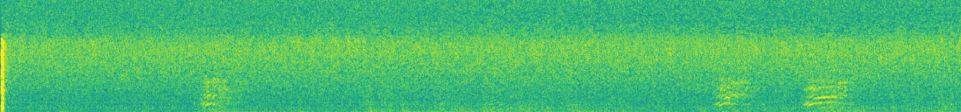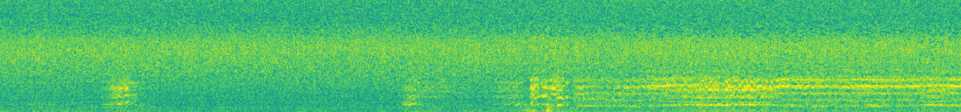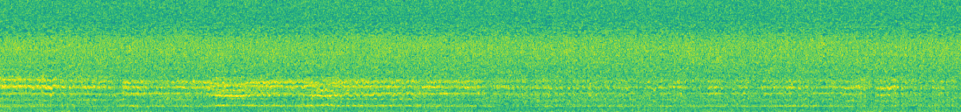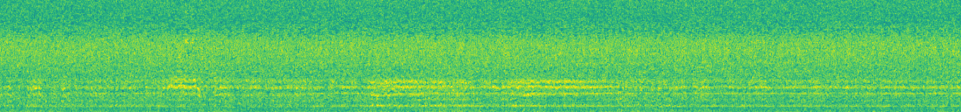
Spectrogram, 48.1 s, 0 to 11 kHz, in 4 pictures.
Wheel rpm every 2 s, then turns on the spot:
0, 10, 10, 20, 20, 30, 20, 10, 10, 80, 160, 160, 160, 160, 160, 160, 160, 160, 160, 160, 160, 160, 160, 160.
4-8 10-12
